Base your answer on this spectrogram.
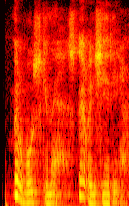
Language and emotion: Russian, sad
